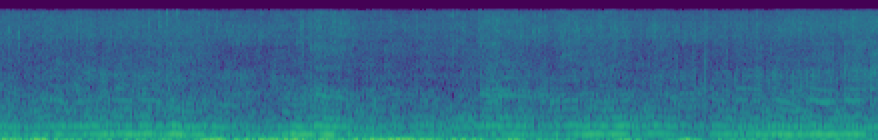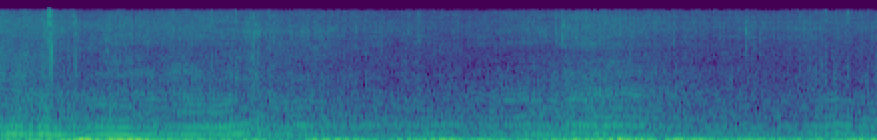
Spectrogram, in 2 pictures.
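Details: A continuous low drone of many bees within their hive, captured on a Rode NT-USB microphone. The hum holds steady with small rises and dips and a brief sharp tick near the middle.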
